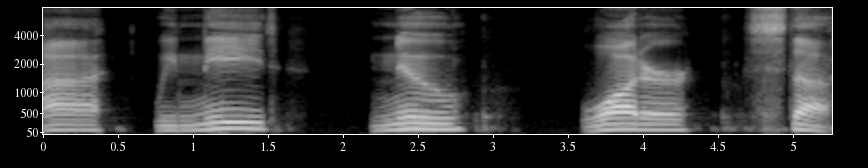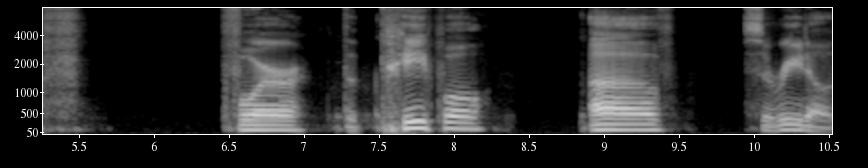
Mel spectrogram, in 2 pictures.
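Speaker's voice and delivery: very slow, halting, stumbling for words. Mocking how politicians like the mayor of cerritos talk: imitating halting, struggling speech. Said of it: "he's like he's trying to get the".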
